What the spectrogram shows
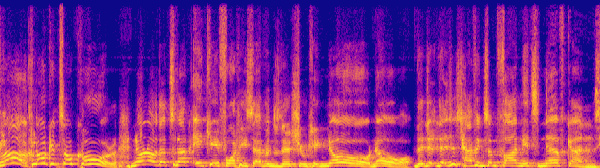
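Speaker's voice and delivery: eager, excited, gushing voice with swooping pitch. Mocking a fan showing music videos to friends: imitating an excited fan. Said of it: "be like".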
